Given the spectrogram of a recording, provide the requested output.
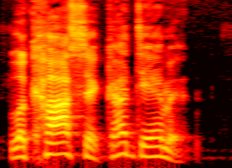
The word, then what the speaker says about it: Loykasek: Is it Loykasek? Is that how you pronounce it? It's Loykasek. Loykasek.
